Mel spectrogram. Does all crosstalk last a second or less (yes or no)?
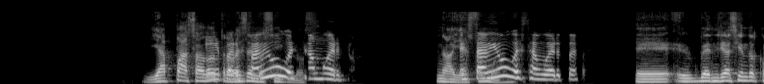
no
